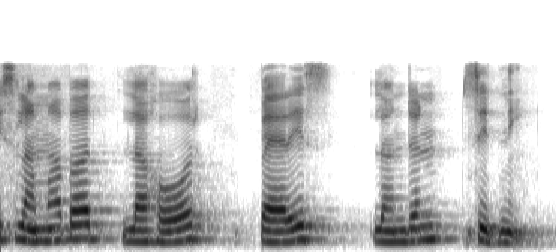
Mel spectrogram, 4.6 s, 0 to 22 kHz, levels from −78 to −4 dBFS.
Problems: none marked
